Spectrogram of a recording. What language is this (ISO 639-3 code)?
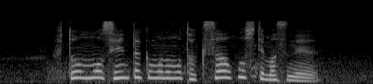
jpn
